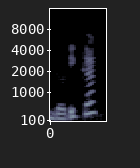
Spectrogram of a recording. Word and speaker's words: Lorica: que nació en Santa Cruz de Lorica, ¿lo digo bien? Sí, Lorica.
